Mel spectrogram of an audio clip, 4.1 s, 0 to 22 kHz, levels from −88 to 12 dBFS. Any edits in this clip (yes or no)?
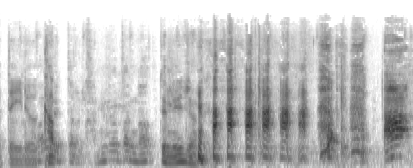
no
